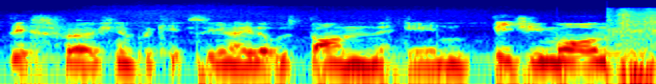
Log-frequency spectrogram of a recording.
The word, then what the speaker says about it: kitsune: I'm pronouncing this right the kitsune you turn a key - yeah kitsune I always say Cassini my Japanese is self-taught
